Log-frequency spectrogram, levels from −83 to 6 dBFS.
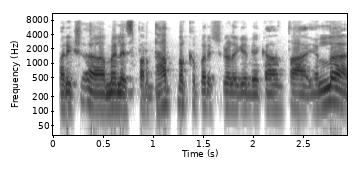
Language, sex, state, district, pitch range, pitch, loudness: Kannada, male, Karnataka, Bijapur, 120-125 Hz, 120 Hz, -14 LUFS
